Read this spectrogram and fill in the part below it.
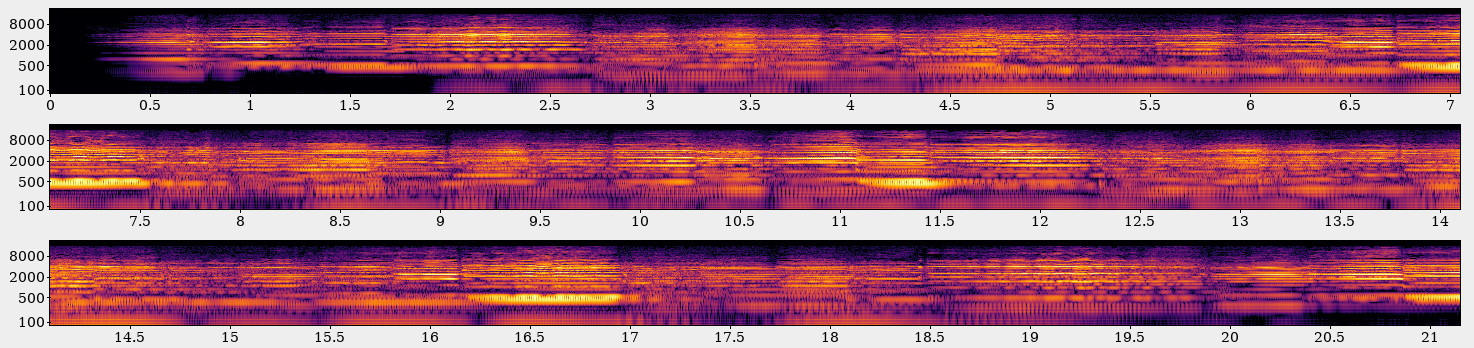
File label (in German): Bayerische Oberlaender Taenze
